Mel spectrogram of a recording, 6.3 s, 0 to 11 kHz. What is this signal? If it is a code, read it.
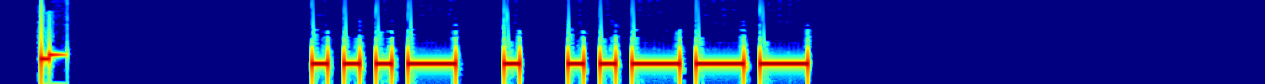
Morse code, heard as a keyed tone, about 15 wpm, 700 Hz. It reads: VE2
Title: Callsign Prefixes for Top 50 DXCC - 15wpm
